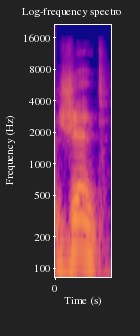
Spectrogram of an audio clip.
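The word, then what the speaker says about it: Djent: specific specific tone man Tyler says the D is silent yeah I feel that jent is it that right jent why is there a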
